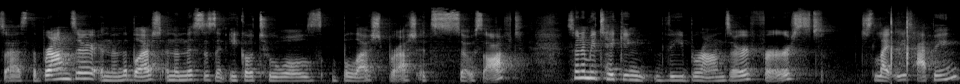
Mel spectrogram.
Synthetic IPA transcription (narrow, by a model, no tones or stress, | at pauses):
soʊə̰zðəbɹãʊ̃nzə˞ʔɨ̰̃nðɨ̃nðəblʌʃɨ̰̃nðɨ̃nðɪsɨz̃nikwl̩ˠtʰulˠzb̥lʌ̰ʃb̥ɹʌ̰ʃɨ̰tsoʊsɔ̰ftsoʊ̃ñbitʰeɪkɪ̃ŋðɨbɹɑ̃nzə˞fɜ̰˞st | d̥ʒʌ̥sˡlaɪʔˡlitʰæ̰pɪ̃ŋ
